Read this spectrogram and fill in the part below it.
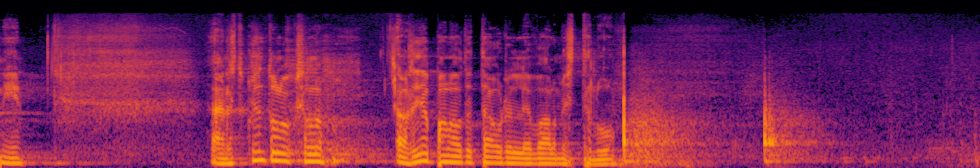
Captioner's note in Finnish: Nuijan kopautus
